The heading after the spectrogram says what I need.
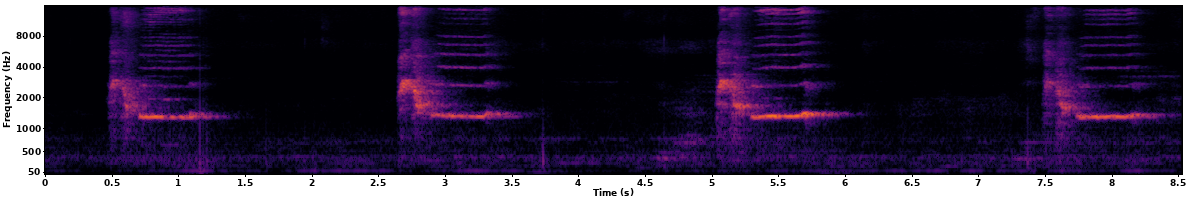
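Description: A cockatiel gives four loud, harsh calls ending in a clear whistled note, spaced about two seconds apart.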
